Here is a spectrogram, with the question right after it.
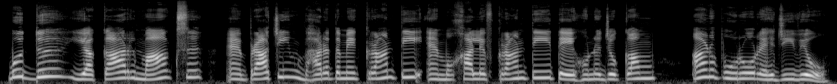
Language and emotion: Sindhi, neutral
